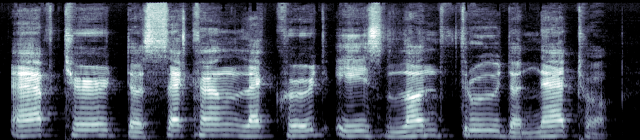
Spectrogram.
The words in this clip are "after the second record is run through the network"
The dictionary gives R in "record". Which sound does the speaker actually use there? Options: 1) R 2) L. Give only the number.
2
